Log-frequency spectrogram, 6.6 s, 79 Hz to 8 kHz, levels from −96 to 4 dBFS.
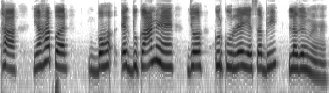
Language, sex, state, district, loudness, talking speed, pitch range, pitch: Hindi, female, Jharkhand, Garhwa, -13 LUFS, 125 wpm, 270-305 Hz, 295 Hz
